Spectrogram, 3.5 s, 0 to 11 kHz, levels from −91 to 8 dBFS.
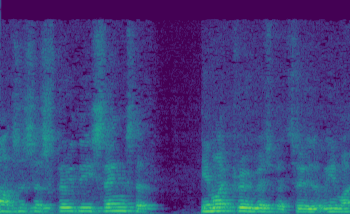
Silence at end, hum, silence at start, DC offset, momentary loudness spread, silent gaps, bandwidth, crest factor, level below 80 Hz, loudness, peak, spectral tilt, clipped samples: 0 s; none; 0 s; under 0.1%; 10 LU; none; 10.5 kHz; 16 dB; -54 dBFS; -24 LUFS; -8 dBFS; -7 dB/octave; under 0.1%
